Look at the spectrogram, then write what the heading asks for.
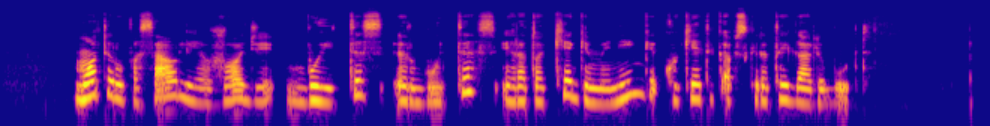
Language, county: Lithuanian, Kaunas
